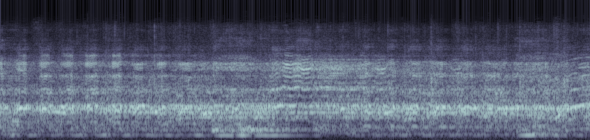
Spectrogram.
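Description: Live band's amplified sound holding a sustained note at the close of a song, with light rhythmic percussion ticking during the first second.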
